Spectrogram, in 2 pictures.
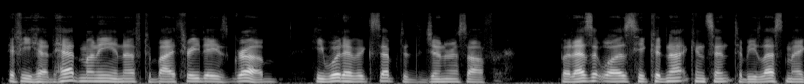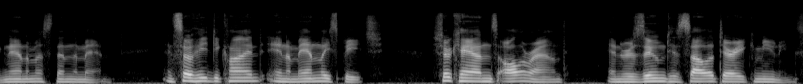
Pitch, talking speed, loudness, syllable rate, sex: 130 Hz, 185 wpm, -20 LUFS, 5.2 syllables/s, male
